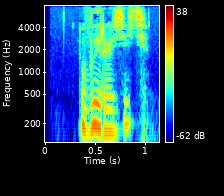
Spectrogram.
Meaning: to express, to convey (meaning)
- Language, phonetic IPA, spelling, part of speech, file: Russian, [ˈvɨrəzʲɪtʲ], выразить, verb, Ru-выразить.ogg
